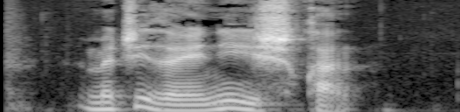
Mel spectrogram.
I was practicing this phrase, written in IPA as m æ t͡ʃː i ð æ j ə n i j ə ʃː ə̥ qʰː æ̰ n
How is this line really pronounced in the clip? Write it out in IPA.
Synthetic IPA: m æ t͡ʃː i ð æ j ə n i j ə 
